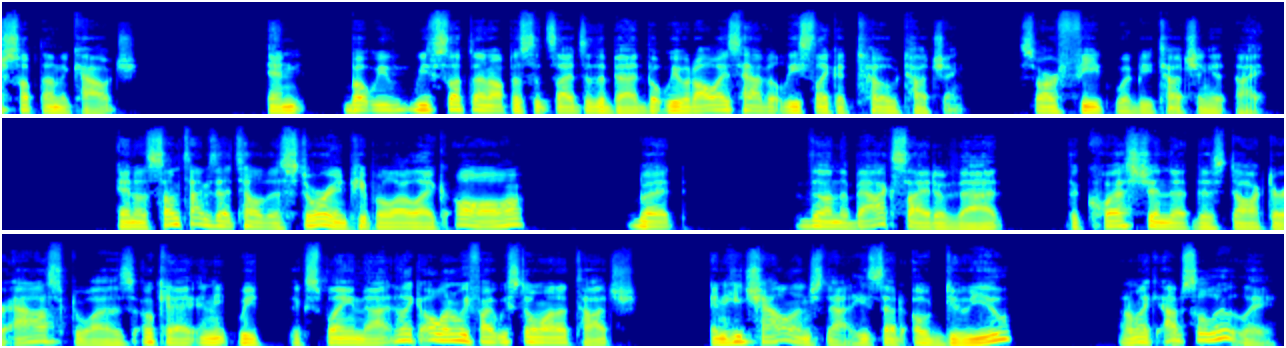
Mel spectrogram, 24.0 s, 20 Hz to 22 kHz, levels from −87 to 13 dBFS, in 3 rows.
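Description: No technical faults are audible.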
